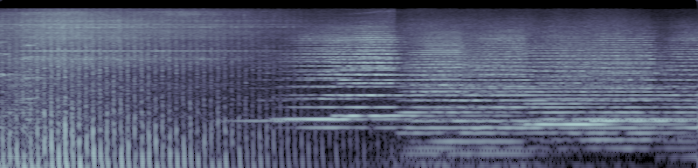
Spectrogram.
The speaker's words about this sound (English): the evac helicopter started making its way up and out, the two men trailing behind like sinkers on a fishing line. And then it proceeded to get the hell out of there, about as close to the speed of heat as a shot-up helicopter could go.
